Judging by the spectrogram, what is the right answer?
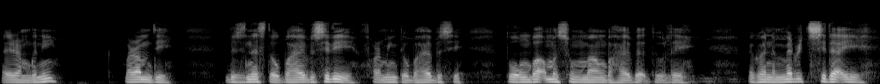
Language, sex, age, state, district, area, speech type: Manipuri, male, 30-45, Manipur, Chandel, rural, spontaneous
